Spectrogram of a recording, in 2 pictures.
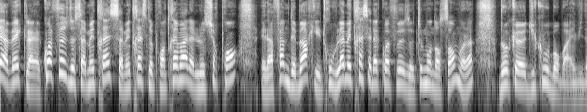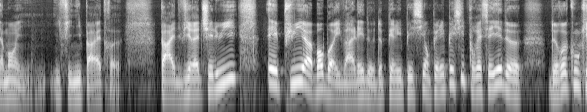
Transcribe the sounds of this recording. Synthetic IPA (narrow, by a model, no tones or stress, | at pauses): avɛklakwaføzd̪əsamet̪χɛsːamet̪χɛsləpχɑ̃t̪χɛmalɛlːəsyʁpχɑ̃elafamd̪ebaʁkilt̪χuvlamet̪χɛselakwaføzt̪ulmɔ̃d̪ɑ̃sɑ̃blvwalad̪ɔ̃kød̪ykubɔ̃ba̰evid̪amɑ̃ḭilfinipa̰ʁɛ̰t̪χə̰paʁɛt̪χviʁed̪əʃelɥiepɥiøbɔ̃bailvaːled̪əd̪əpeʁipesiɑ̃peʁipesipuʁesejed̪əd̪əʁəkɔ̃kʲ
